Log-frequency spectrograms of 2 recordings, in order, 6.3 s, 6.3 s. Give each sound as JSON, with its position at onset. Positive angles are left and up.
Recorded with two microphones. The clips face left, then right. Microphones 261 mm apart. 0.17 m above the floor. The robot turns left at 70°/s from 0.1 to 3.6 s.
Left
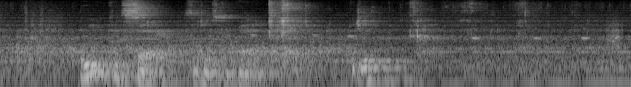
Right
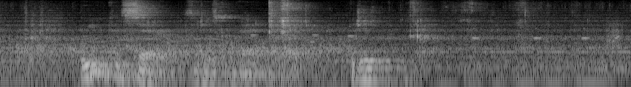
{"t": 0.8, "sound": "a man speaking", "azimuth_deg": 145, "distance_m": 3.5}
{"t": 2.7, "sound": "chewing", "side_deg": -50, "distance_m": 2.5}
